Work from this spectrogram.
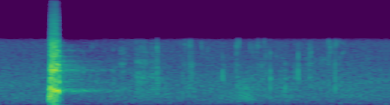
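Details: Jessi, a dog, gives one sudden, loud bark on hearing somebody walking on the trail. Quiet clicks and faint rustles follow the bark.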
